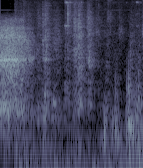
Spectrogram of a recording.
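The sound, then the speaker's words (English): An excited female puppy sniffs and pants in quick, breathy bursts, fairly quiet, with a faint whimper-like edge and no talking. “Sorry, my puppy's gone absolutely mad here.”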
